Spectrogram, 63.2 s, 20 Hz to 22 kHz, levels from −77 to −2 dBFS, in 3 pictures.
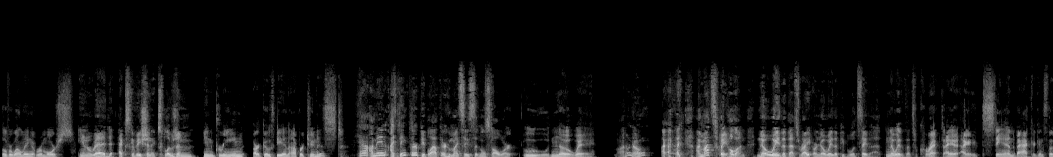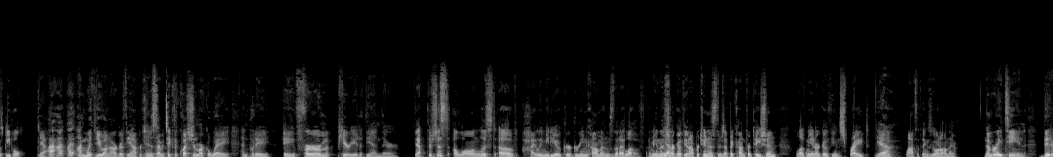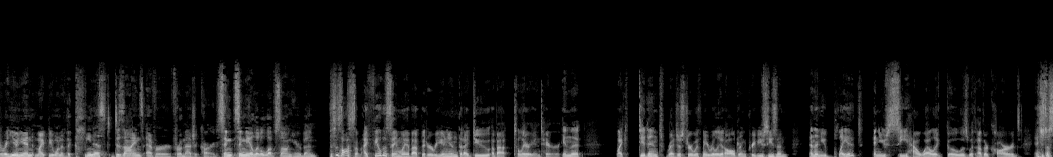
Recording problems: garbled, watery; slightly; nothing above 11.5 kHz
abrupt cut into speech; at the end

